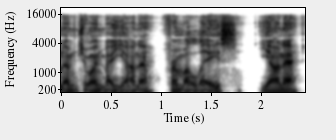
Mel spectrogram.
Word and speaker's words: Alase: And we formed Alase, or Alase, like I pronounce it as a Finn, Alase.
